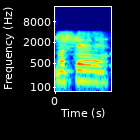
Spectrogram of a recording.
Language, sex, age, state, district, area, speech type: Kannada, male, 45-60, Karnataka, Koppal, rural, conversation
